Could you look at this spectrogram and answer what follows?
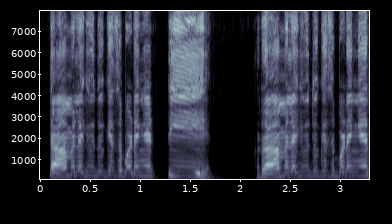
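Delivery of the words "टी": "टी" with the ई stretched; long drawn-out ī. Shown as a demonstration. Teacher giving learners an example, "टी" drawn out. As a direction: hold the vowel of "टी" long. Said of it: "बड़ी ई की मात्रा को खींच के पढ़ा जाता है".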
